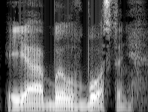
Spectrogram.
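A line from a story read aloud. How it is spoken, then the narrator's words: Forced out. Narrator (Russian): выдавил я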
